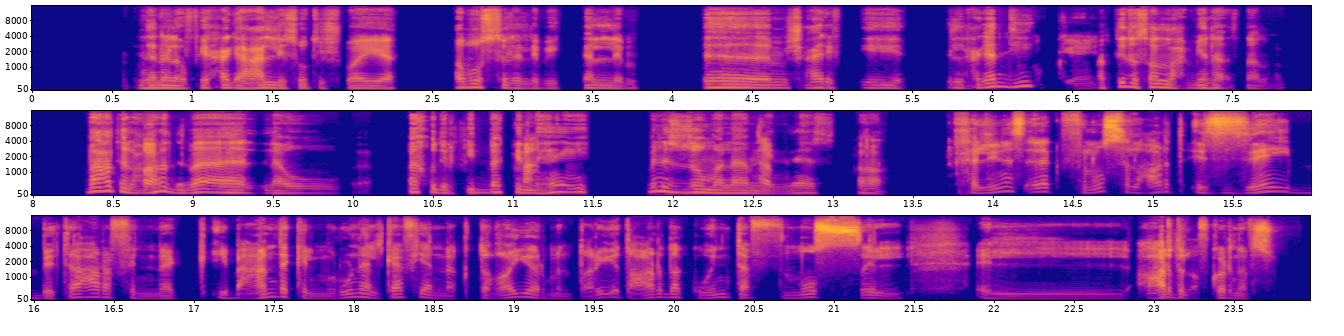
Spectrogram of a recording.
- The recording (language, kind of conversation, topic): Arabic, podcast, بتحس بالخوف لما تعرض شغلك قدّام ناس؟ بتتعامل مع ده إزاي؟
- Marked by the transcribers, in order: in English: "الfeedback"; tapping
